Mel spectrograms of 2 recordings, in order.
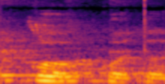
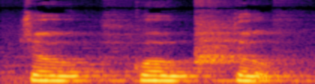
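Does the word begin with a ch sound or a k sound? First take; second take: k sound; ch sound. First: The word begins with a hard k sound. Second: The word begins with a ch sound. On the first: The speaker calls it wrong. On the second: The speaker calls it right.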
